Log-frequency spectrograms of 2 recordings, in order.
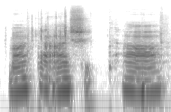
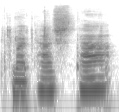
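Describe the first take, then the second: First: The two words are said separately, both a sounds kept. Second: The words merge, dropping one a sound.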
